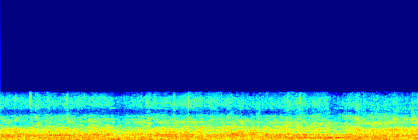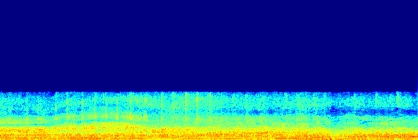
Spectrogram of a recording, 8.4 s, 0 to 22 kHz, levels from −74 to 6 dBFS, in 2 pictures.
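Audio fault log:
throughout: gain pumping. The gain swings around 15 dB, likely from excessive input gain with a fast limiter pulling it down on loud sounds. The waveform looks flattened and even, and the spectrogram shows content up to 8 kHz.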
